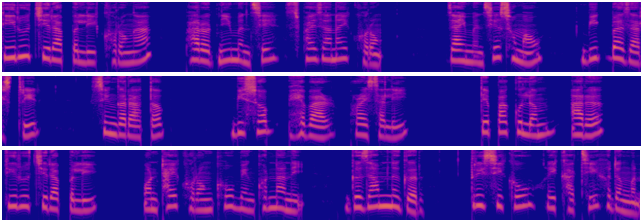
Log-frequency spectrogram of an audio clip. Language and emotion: Bodo, neutral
